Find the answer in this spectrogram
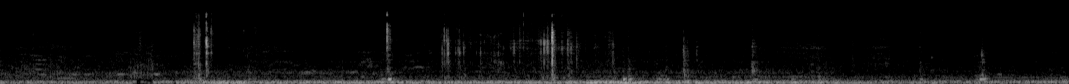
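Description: Sharp clicks and knocks from plastic terminal covers and cables in a vehicle battery box being handled, the loudest about halfway through, over a steady low rumble.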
